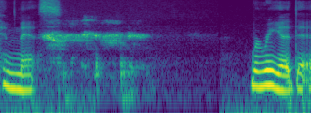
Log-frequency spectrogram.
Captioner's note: children gasping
